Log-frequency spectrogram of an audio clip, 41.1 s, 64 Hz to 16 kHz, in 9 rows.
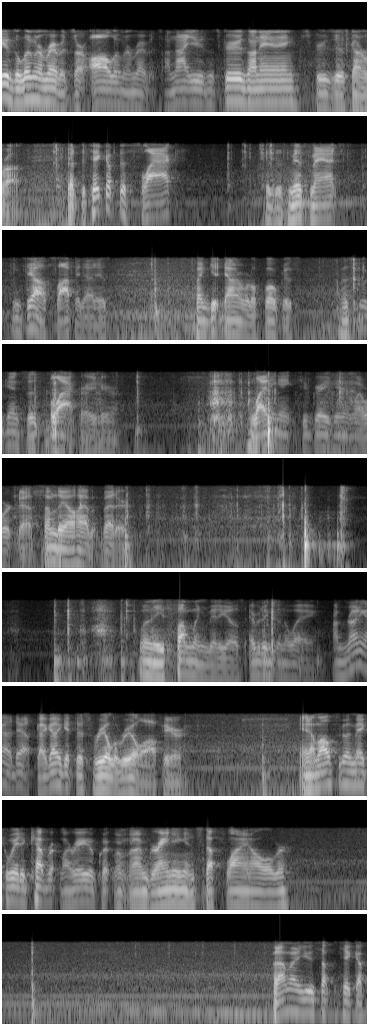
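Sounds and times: steady low hum: 0:00.0 - 0:41.0
metal tubing rustling: 0:12.8 - 0:22.0.

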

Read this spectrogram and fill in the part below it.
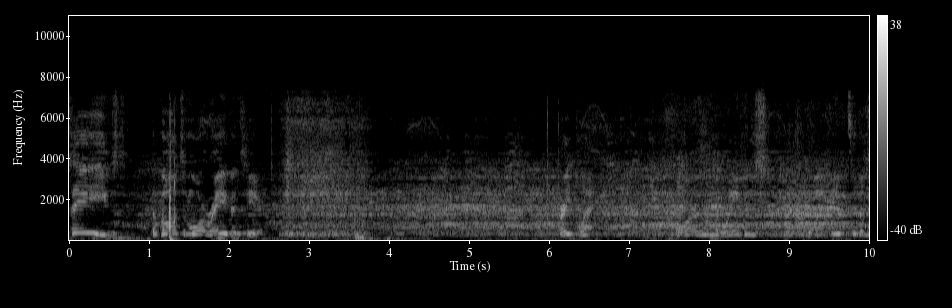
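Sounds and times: stadium crowd noise through tv speaker: 0:00.0 - 0:10.0.

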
